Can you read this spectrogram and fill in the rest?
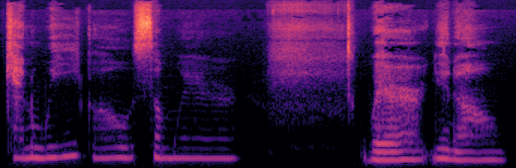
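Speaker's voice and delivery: quiet, secretive ask; hushed. Retold or imitated. Babysitter's hushed private request.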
